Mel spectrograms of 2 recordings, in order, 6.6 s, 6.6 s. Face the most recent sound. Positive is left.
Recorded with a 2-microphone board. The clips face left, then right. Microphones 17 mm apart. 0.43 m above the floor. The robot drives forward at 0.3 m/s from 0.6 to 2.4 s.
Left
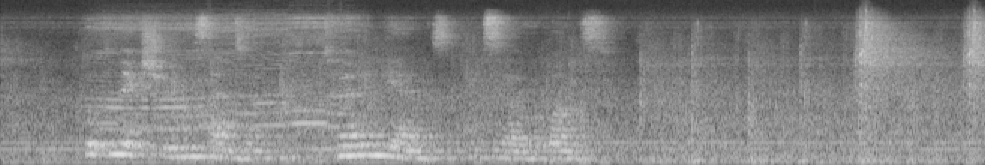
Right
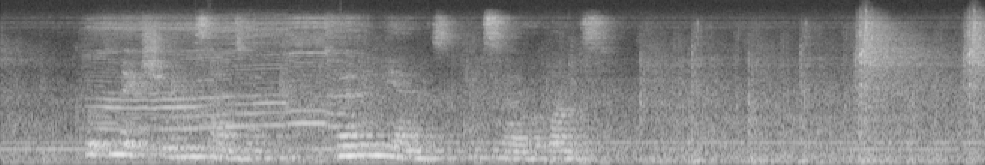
turn(degrees=15)  # may be behind; listen again after turning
